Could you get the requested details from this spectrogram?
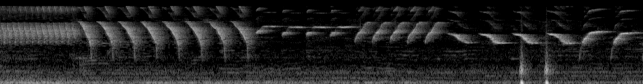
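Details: Yellow canary song: a strong rolling series of downswept notes, then a faster chattering section and rising whistled phrases, with two sharp clicks near the end.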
